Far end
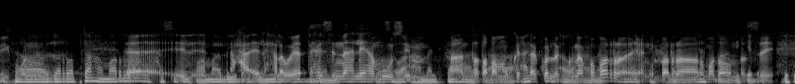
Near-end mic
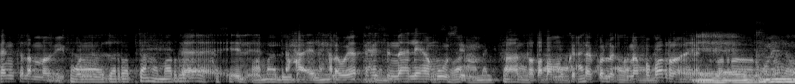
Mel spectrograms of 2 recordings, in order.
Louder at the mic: user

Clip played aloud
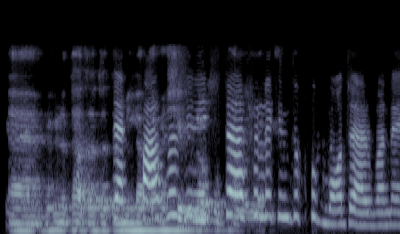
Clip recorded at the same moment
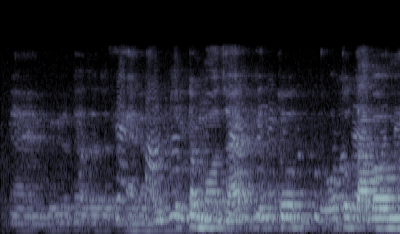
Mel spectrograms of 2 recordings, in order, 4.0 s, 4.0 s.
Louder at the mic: user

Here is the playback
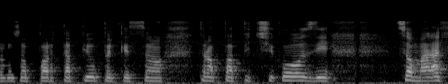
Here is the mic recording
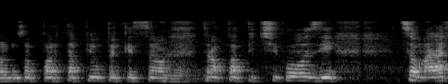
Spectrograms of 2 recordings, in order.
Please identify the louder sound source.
echo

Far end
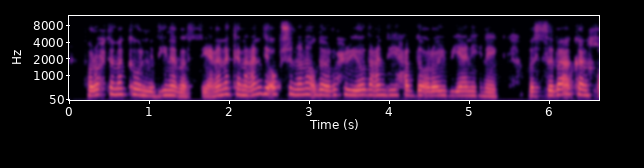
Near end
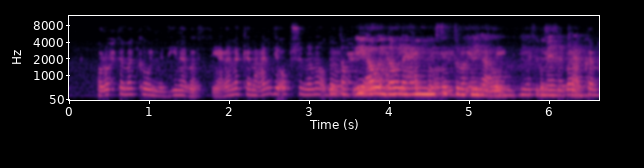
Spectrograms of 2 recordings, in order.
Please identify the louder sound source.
user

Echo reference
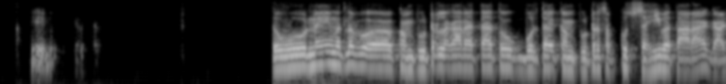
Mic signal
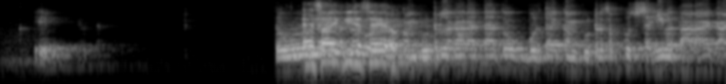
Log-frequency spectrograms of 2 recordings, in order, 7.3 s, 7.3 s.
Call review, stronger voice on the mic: user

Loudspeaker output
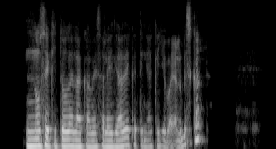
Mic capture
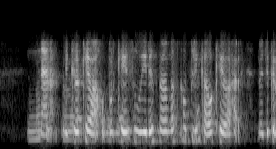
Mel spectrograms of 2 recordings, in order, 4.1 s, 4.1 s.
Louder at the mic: user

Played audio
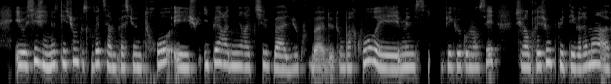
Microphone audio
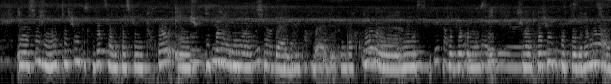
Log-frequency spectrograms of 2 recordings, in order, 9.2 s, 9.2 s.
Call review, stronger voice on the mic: echo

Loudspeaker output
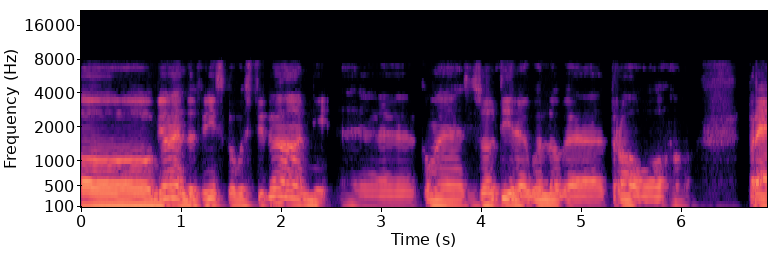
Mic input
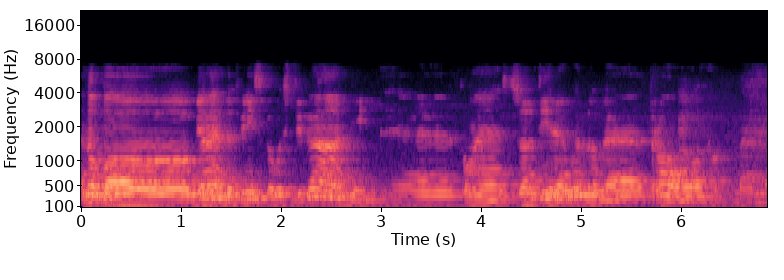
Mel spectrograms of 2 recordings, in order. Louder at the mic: echo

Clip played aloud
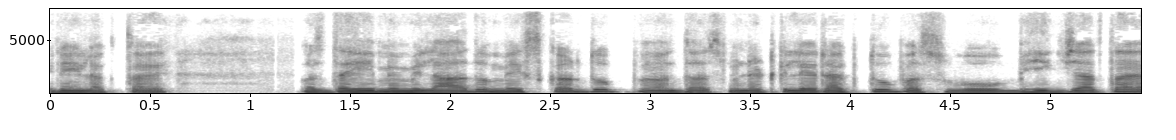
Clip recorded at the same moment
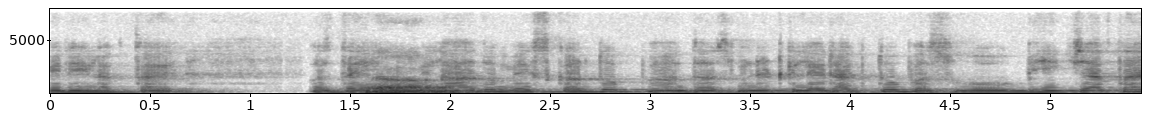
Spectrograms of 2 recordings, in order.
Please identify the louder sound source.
user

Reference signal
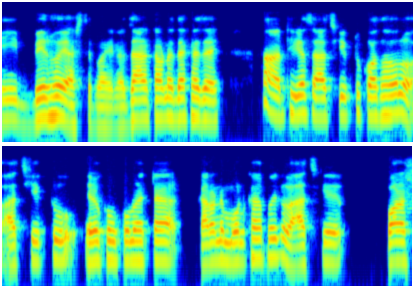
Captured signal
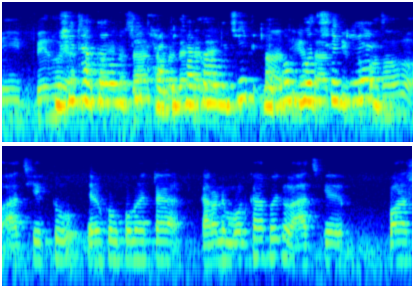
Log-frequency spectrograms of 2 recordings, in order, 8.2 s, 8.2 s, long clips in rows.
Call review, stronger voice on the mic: user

